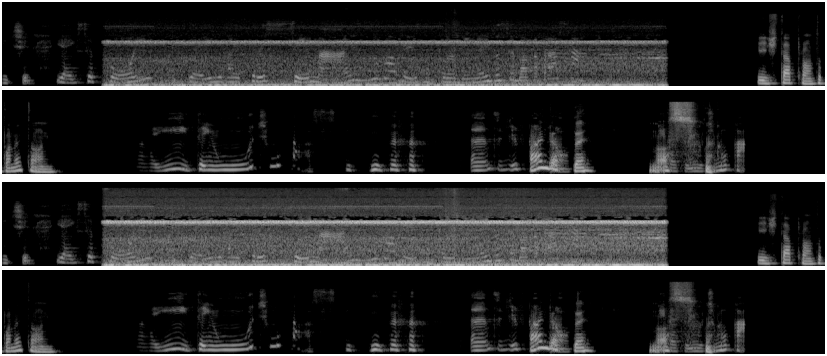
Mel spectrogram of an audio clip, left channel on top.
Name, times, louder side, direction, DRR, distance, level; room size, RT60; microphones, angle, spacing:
voice 1, 0.0-1.5 1.8-5.9 9.6-12.5 12.9-13.9 14.8-15.7, right 1 dB, 10° right, 1.2 m, -37 dB
sound 1, 1.0-6.7, right 10 dB, 85° right, 0.4 m, -19 dB
voice 2, 7.6-8.8 13.5-14.1 14.7-15.4, left 2 dB, 25° left, 0.6 m, -28 dB
head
